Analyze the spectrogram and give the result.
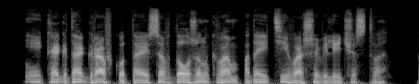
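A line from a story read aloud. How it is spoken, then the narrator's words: Sighing question. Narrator (Russian): вздохнув, спросил Анисимов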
